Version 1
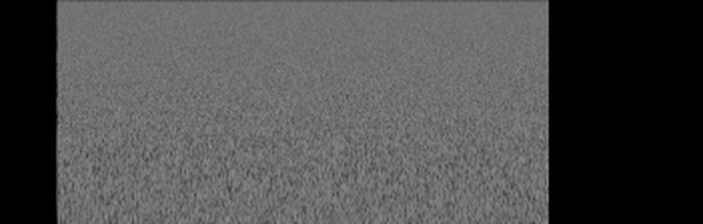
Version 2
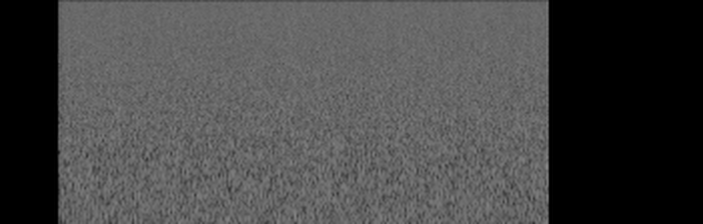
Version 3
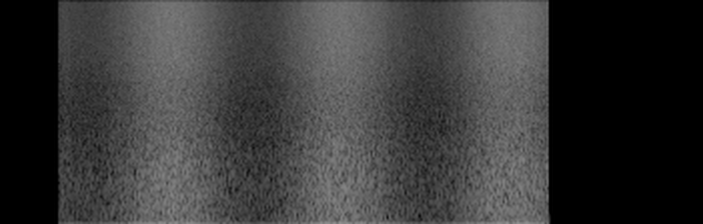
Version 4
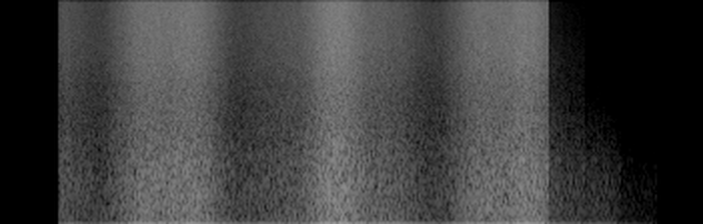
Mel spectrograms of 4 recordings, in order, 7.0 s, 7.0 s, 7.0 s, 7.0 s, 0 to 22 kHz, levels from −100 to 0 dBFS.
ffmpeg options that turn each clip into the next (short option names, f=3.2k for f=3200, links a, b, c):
-af "agate=range=-33dB:threshold=-26dB:ratio=3:detection=peak,volume=3.5dB"
-filter_complex "[0:a]acrossover=split=130|1300|5800[a][b][c][d];[c]acrusher=bits=5:dc=4:mix=0:aa=0.000001[e];[a][b][e][d]amix=inputs=4:normalize=0,aeval=exprs='val(0)*pow(10,-20*(0.5-0.5*cos(2*PI*0.59*n/s))/20)':c=same,volume=3.5dB"
-filter_complex "[0:a]asplit=2[a][b];[b]adelay=360,lowpass=f=1.3k:p=1,volume=-18dB,asplit=2[c][d];[d]adelay=360,lowpass=f=1.3k:p=1,volume=0.39,asplit=2[e][f];[f]adelay=360,lowpass=f=1.3k:p=1,volume=0.39[g];[a][c][e][g]amix=inputs=4:normalize=0,tremolo=f=1.5:d=0.45,volume=4dB"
